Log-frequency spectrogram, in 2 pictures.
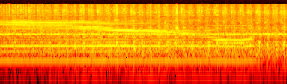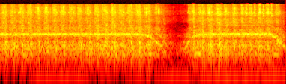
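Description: A Brother sewing machine runs a number-four zigzag stitch through fabric for bookmarks, giving a loud, steady buzzing whine that shifts slightly in tone, drops out for a brief moment near the end, then resumes.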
